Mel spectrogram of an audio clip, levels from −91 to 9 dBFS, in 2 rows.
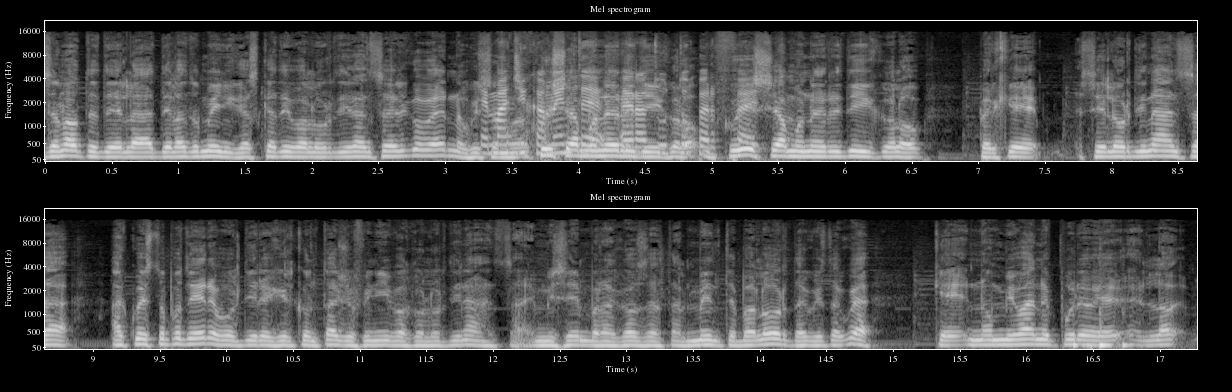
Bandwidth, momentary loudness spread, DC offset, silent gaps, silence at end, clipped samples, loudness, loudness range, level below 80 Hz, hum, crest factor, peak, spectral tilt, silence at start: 16 kHz; 7 LU; under 0.1%; none; 0.1 s; under 0.1%; -12 LUFS; 4 LU; -40 dBFS; none; 12 dB; 0 dBFS; -6.5 dB/octave; 0 s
